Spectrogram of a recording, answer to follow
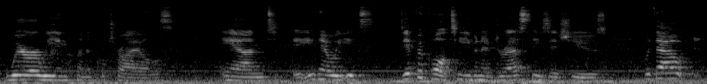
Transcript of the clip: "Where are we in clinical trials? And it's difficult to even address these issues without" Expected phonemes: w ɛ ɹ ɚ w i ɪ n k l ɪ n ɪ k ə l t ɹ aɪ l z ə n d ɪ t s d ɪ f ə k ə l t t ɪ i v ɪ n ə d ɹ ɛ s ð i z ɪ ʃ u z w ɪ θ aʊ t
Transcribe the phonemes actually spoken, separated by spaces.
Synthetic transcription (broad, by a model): w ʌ ɹ ɚ w i ɪ n k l ɪ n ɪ k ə l t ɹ aɪ l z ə n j ɪ t s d ɪ f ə k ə l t t ɪ i v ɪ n ə d ɹ ɛ s ð i z ɪ ʃ u z w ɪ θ aʊ t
